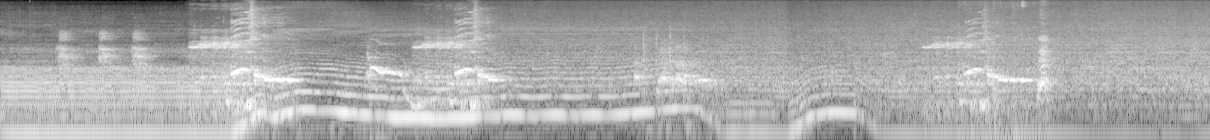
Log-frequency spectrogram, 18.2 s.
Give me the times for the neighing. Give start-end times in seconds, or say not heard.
2.8-4.5, 6.2-7.5, 13.8-15.4.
